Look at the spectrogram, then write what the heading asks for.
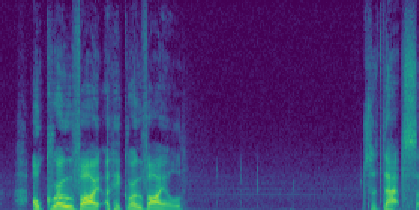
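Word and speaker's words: Grovyle: So that's uh Gravile. Gravile. Which is the the first? Just double check how how to pronounce pronounce Oh, Grovi. Okay. Grovile.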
